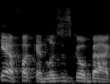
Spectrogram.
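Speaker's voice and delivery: ordinary delivery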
